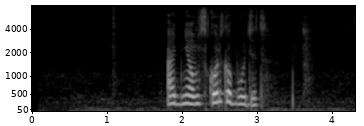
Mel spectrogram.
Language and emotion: Russian, neutral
